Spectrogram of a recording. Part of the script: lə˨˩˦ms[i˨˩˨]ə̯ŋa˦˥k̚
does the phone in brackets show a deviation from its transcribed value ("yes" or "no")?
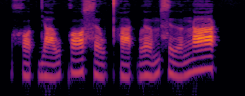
yes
